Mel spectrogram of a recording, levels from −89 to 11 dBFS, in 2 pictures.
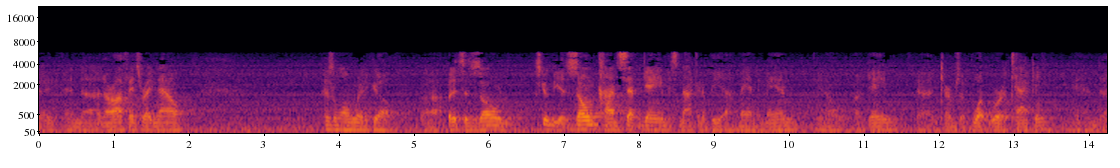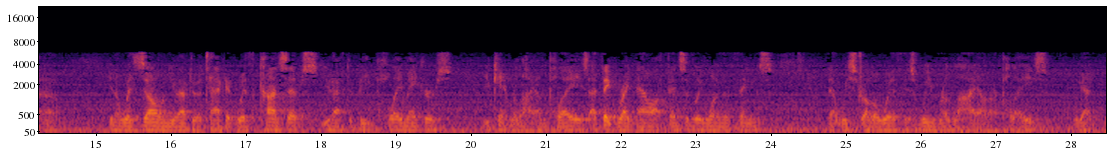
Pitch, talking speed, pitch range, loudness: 90 Hz, 185 wpm, 85-90 Hz, -27 LUFS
